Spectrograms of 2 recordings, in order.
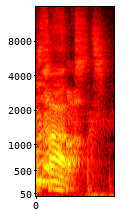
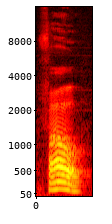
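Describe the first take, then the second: First: The word ends with a ks sound. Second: The word ends in a plain vowel. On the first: The speaker calls it wrong. "Not Fox" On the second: The speaker calls it right.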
